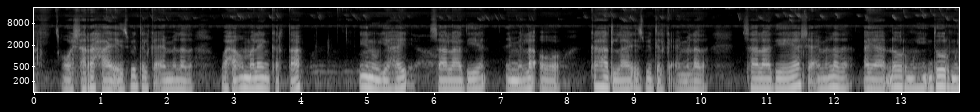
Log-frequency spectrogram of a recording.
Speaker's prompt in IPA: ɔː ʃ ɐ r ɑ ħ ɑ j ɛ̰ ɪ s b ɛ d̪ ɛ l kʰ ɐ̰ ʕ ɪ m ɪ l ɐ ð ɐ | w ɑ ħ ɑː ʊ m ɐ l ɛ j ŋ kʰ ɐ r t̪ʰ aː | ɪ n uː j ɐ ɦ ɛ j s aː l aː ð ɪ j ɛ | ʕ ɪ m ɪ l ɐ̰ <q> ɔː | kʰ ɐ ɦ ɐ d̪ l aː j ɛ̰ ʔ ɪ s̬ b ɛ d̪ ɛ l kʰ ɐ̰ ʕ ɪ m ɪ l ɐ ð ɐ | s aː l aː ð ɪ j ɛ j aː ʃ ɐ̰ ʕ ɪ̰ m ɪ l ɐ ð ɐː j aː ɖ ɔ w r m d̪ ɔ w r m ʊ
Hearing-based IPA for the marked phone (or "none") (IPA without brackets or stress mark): ʔ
